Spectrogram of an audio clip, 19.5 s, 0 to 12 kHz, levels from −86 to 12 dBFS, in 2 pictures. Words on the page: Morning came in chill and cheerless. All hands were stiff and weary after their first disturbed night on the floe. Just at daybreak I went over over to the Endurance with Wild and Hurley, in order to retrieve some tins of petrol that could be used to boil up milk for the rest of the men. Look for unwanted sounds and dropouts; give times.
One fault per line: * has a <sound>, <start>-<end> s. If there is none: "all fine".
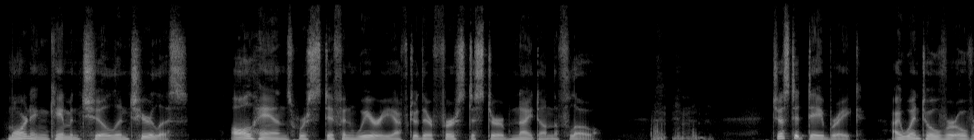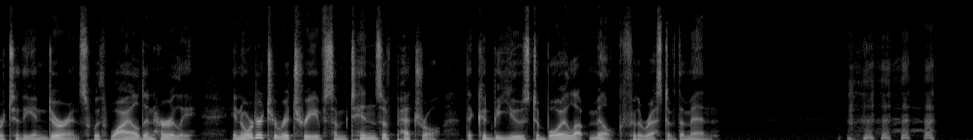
* has a laugh, 6.5-7.2 s
* has a laugh, 18.1-19.1 s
